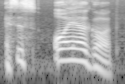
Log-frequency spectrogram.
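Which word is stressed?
euer. The stress is on the word euer. It is your God, not someone else's. "Euer, nicht ihrer, nicht derer"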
